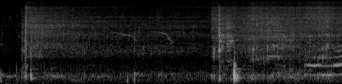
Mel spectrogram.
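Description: Spoon stirring country chicken curry with ginger paste, turmeric and gravy in a pan, a few scraping knocks over a soft, continuous sizzle.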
